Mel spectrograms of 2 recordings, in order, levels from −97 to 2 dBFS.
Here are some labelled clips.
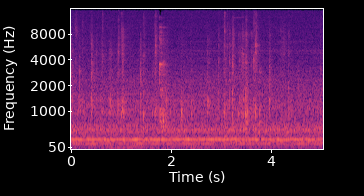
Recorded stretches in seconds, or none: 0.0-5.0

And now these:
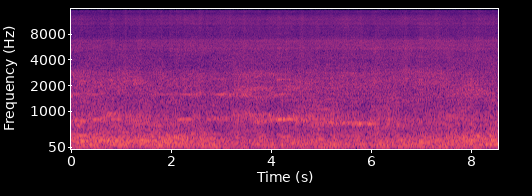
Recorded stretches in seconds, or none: none

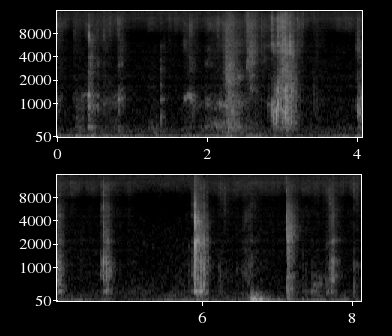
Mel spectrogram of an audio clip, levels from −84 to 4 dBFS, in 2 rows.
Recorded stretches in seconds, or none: 5.1-6.1

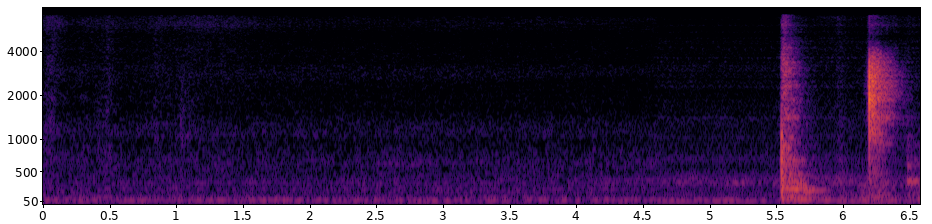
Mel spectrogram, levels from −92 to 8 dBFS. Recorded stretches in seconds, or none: 0.0-4.6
